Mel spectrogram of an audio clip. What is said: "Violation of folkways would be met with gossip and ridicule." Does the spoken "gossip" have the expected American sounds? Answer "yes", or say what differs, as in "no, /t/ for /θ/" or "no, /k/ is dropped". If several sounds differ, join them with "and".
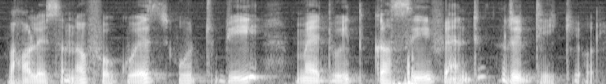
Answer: no, /f/ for /p/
